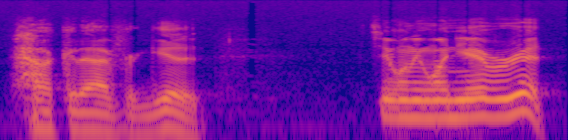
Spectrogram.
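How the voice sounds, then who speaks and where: A man's voice: on the high side, big pitch swings, quick pace, creaky, lo-fi sound. A man playing a loyal backwoods scout and sidekick, with a rustic Southern drawl, in a 1950s radio-style adventure. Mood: companionable. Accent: American Southern. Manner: rustic, plain-spoken drawl.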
